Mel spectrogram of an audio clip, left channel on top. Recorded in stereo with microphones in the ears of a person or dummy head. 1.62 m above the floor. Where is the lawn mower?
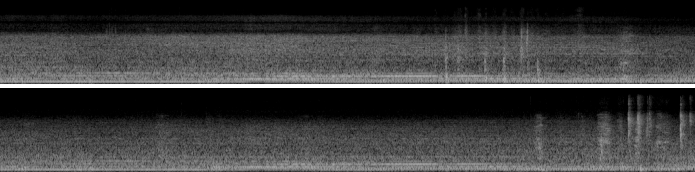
45° left (ahead or behind); by 7.0 s 35° left (ahead or behind).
